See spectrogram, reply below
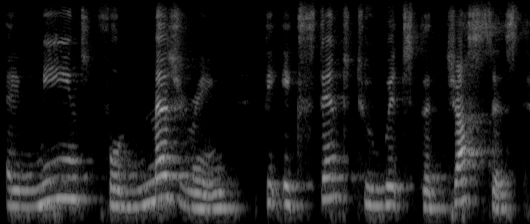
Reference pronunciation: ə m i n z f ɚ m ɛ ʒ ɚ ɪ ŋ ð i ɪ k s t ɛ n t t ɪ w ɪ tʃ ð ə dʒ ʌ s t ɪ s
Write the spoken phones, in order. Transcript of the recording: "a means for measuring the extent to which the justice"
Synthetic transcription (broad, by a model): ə m i n z f ɚ m ɛ ʒ ɚ ɪ ŋ ð i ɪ k s t ɛ n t t ɪ w ɪ tʃ ð ə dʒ ʌ s t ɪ s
